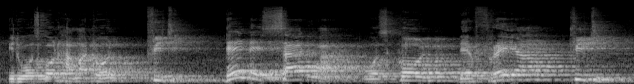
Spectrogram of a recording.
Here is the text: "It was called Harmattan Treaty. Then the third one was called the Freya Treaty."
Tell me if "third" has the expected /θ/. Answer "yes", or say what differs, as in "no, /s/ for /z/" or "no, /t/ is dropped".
no, /s/ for /θ/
